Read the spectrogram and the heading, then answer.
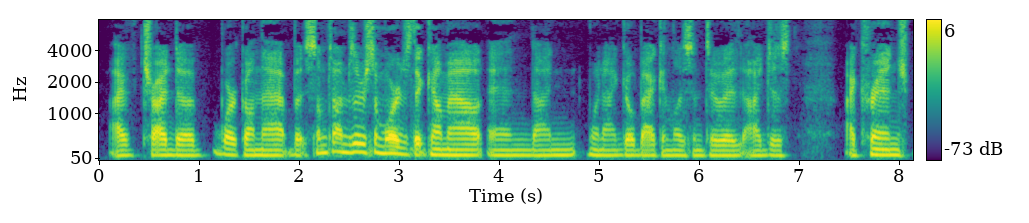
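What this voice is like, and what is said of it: Rural hick accent. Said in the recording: “my voice isn't the best. I know I've got a hick accent.”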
